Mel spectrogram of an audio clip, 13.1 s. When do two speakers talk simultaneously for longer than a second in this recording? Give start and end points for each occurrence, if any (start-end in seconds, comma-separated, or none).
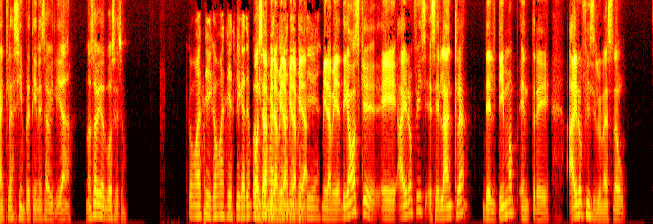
5.0-6.4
